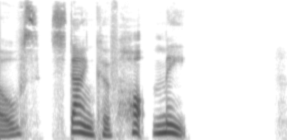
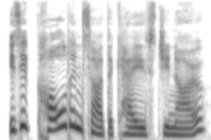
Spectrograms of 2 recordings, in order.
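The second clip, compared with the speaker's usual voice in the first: Hillary twang. Acted. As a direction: play the ditzy Hillary, bright and put-on. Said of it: "in my Hillary twang".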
